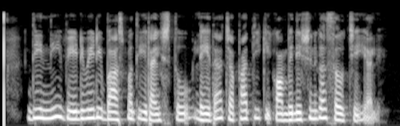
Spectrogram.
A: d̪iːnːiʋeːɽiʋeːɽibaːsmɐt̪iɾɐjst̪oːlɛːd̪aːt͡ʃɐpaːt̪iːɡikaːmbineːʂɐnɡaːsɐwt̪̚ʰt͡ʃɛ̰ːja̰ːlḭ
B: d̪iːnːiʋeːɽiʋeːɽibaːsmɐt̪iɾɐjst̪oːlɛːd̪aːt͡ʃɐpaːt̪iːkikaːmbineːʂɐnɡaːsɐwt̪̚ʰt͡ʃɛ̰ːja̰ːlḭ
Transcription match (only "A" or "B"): B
